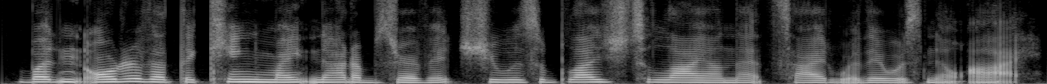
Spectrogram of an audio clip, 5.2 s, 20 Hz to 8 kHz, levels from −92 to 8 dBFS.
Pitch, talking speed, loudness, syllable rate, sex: 215 Hz, 265 wpm, -19 LUFS, 6.2 syllables/s, female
